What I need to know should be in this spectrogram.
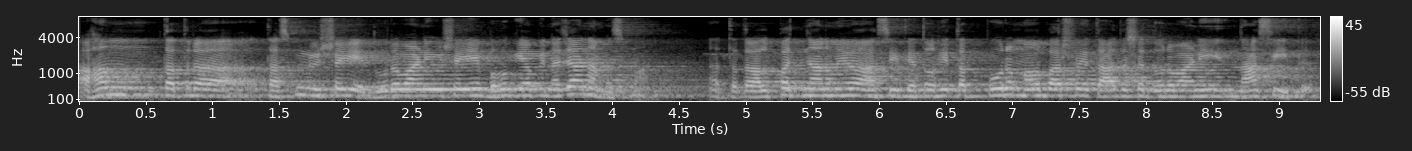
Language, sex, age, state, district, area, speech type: Sanskrit, male, 30-45, Kerala, Thrissur, urban, spontaneous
